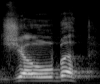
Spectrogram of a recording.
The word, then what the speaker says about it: Job: So I don't know how this is going to be interpreted to you today, but it's pronounced Job.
